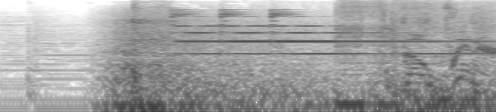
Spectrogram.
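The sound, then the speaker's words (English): A bell rung to mark the winner of a number-guessing contest rings out with a bright, sustained tone that hangs for a couple of seconds, set against a busy wash of noise and voices. “ring the bell.”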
